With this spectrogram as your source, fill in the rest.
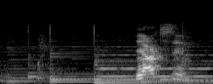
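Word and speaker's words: Deauxnim: You're Miss Elise the Oxen. Or how do you? No, the X is silent, right?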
